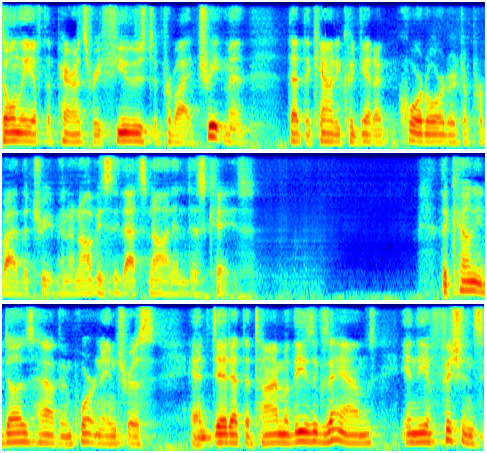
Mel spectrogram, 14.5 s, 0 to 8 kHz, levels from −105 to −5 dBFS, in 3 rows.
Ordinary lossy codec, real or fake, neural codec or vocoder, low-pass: AAC, 48 kbps; fake; codec, 24 kHz, 0.9 kbps, DualCodec; 7.2 kHz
